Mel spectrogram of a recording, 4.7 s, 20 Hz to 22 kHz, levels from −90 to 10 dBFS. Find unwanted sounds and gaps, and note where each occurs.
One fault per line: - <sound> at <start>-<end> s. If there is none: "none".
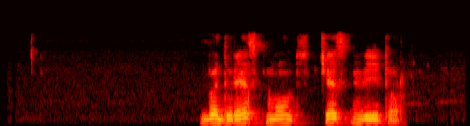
none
